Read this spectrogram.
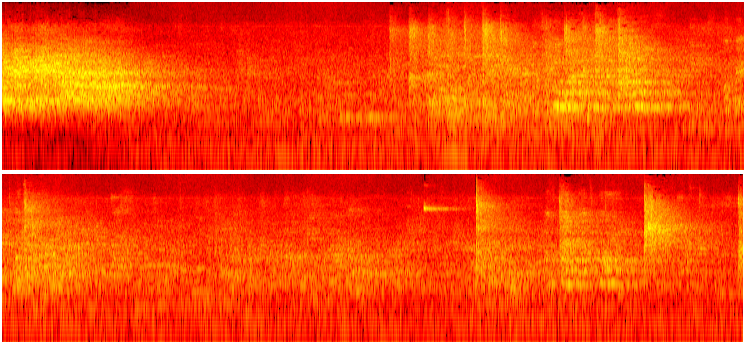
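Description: A crowd of players and spectators cheers and chatters in a large echoing gym.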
